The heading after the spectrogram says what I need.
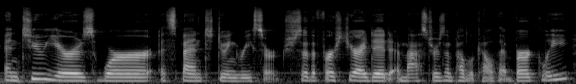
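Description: Speaking at a moderate pace with a steady, fairly low and slightly bright voice, this middle-aged American woman from Houston recounts her personal story. She's a trauma surgeon appearing as a podcast guest, and her interview narrative is reflective, explanatory and conversational.

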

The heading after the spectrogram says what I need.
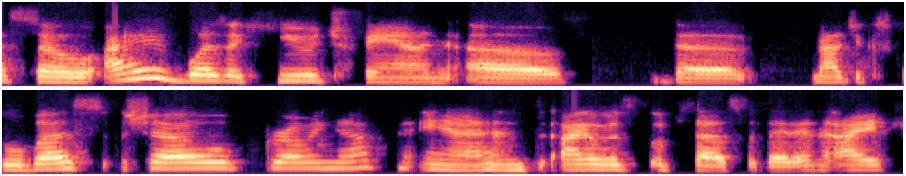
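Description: A Peruvian career and executive leadership coach answers interview questions earnestly and reflectively. Her voice is lowish, and the recording is dull, lo-fi and dry with no echo.

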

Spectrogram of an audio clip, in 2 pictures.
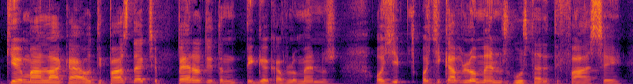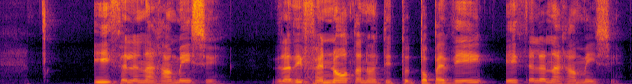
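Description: A man recounting a funny trip story in a loose, casual way. He swears freely and acts out the dialogue with lively bursts. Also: mid-range voice. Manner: profane, animated, acts out dialogue. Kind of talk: casual comic anecdote.

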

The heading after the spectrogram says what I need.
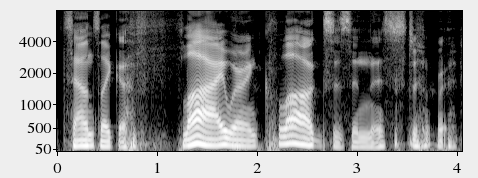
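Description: A man playing an odd, easygoing hamburger peddler with drawn-out deadpan delivery in improvised comedy. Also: mid-range voice, no echo, clean studio sound. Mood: wary, deadpan.

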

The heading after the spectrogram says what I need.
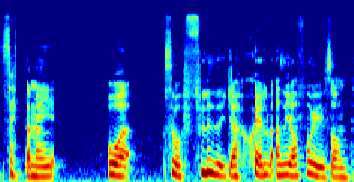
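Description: Animated young Swedish woman, mellow voice. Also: medium pitch. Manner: animated storytelling, acts out quoted lines, swears casually. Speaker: podcast co-host. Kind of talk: casual chat.

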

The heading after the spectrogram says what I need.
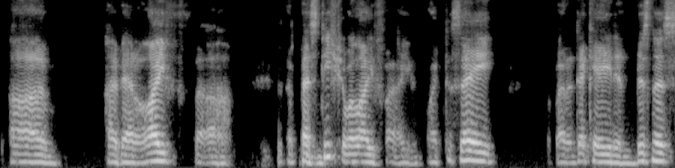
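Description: A man in his eighties giving a measured, reflective introduction on a video call. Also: mid-range voice, husky. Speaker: panel guest.

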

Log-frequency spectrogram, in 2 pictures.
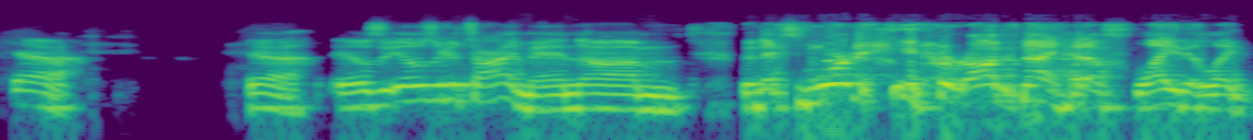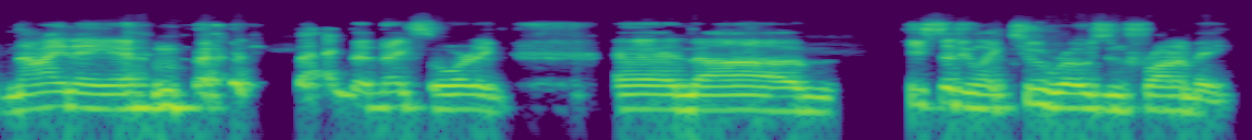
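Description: A man who works as a sports writer, telling an animated anecdote in casual chat with many restarts. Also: medium pitch, measured pace, lo-fi sound.

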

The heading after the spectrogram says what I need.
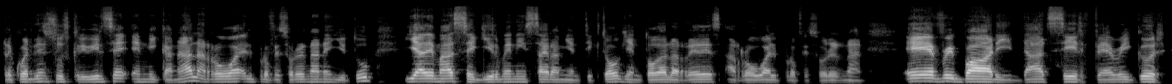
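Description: A man's voice: medium pitch, normal speed, fairly bright tone, dry recording. A Colombian man teaching a live online English class, spelling letters aloud and praising students by name. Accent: Colombian Spanish.

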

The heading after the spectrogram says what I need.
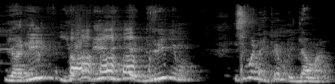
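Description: A man's voice: extremely high pitch, big pitch swings, quick pace, darkish tone. Playful male interviewer in an echoey room. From Uganda. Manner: playful, teasing, laughs often. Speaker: podcast host, interviewer. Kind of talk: casual interview chat.

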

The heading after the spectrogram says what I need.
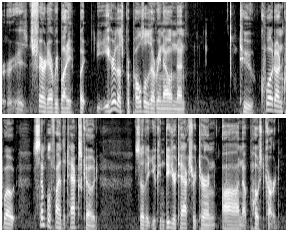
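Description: A man with a cold, husky in voice, hosting a solo podcast from his table at home in a rambling, wry way. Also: medium pitch. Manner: rambling, wry, self-deprecating. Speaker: podcast host. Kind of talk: casual solo podcast monologue.

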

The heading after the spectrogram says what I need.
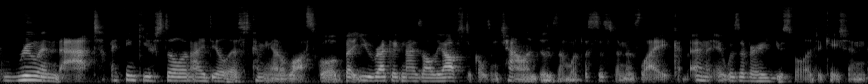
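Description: Laughing frequently, a middle-aged woman who grew up in both Venezuela and the US, now a law professor, responds to interview questions in a talkative, thoughtful way. Her voice is fairly low with vocal fry.

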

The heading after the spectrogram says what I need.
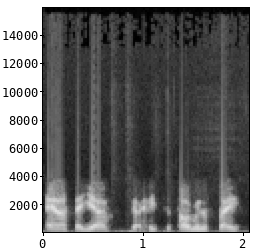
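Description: A man in his thirties speaks with a bright, forward tone. He talks as an earnest, devout guest who cites scripture. His audio is dull and dry, coming over a remote call. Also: medium pitch, completely flat delivery, fast talker, dry recording. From Texas. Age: 30s. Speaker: guest, rancher and maintenance manager. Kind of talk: casual interview storytelling.

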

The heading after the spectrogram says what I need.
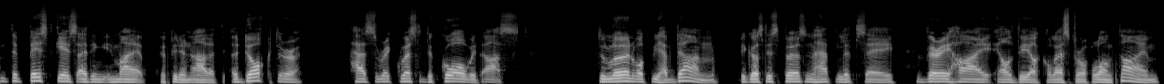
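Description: A man's voice: mid-range voice, no echo, studio quality. A man in his forties with a Finnish accent, a startup founder talking earnestly in a conversational interview, phrasing loosely with restarts. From Finland. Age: 40s.

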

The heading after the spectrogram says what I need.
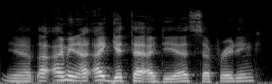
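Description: A man's voice: a little high, a little fast. A man in casual podcast chat who stammers and repeats words while voicing criticism.

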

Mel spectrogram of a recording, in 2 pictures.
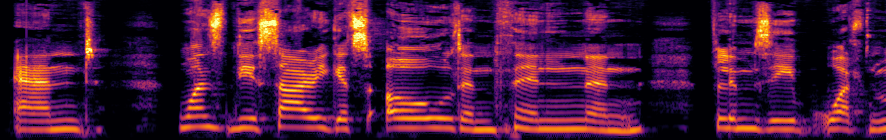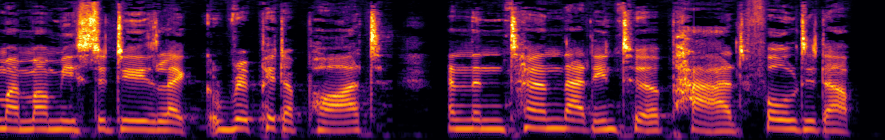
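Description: A woman's voice: mid-range voice, steady tone, normal speed, few pauses. Earnest woman from Nepal being interviewed. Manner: earnest, explanatory, frequent "like" fillers. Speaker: guest, founder of a menstrual product. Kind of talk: conversational interview.

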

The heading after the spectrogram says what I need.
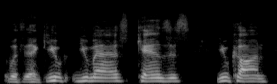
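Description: Brief: enthusiastic male podcast co-host, higher voice, dry recording. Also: unhurried, no room sound. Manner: enthusiastic, laughs often, rambling restarts. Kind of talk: casual sports chat.

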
